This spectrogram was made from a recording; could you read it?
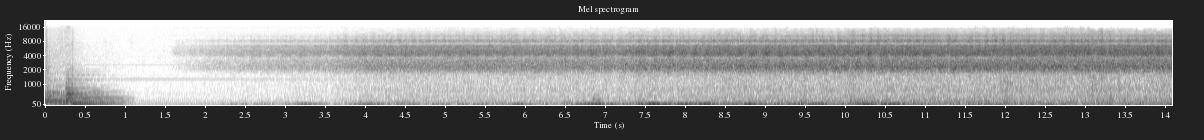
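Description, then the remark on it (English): After a brief moment of quiet, a dense, high-pitched buzzing of cicadas swells in and holds steady and loud, a continuous droning chorus with no voices. “Spring is approaching, and soon the buzz of cicadas will permeate throughout neighborhoods in the eastern half of the United States.”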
